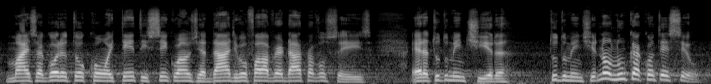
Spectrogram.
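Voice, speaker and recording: A man teaching a Bible class, animated, acting out quoted speech. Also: on the high side, quick pace, in a large hall. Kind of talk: classroom lecture.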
